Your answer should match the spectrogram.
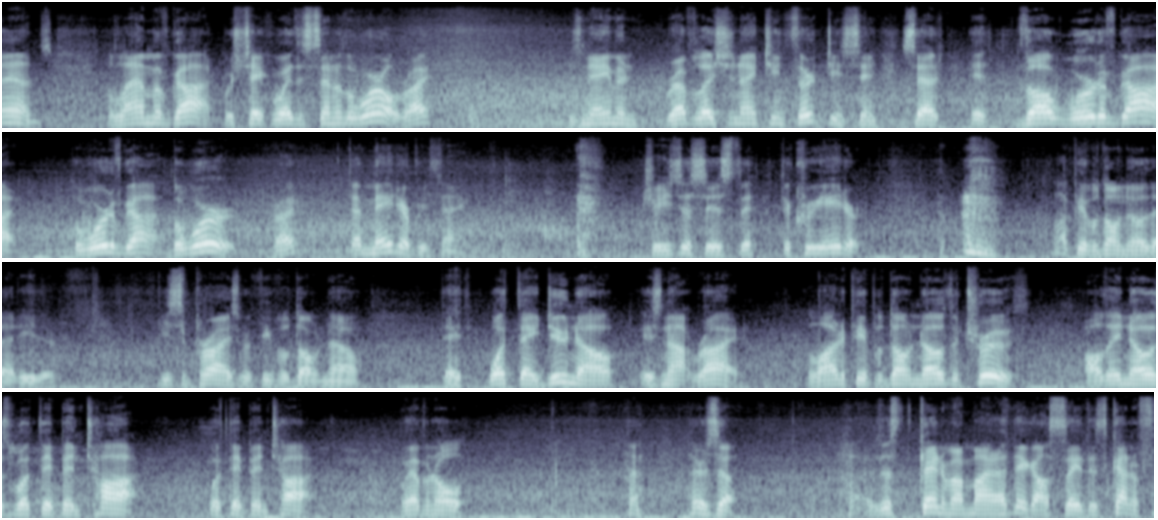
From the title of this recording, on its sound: FRIDAY STREET SERMON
